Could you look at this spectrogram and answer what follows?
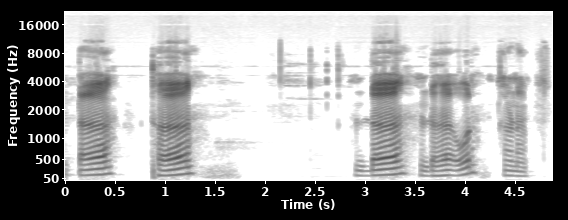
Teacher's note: मूर्धन्य, मूर्धन्य होंगे आपके ट, ठ, ड, ढ और अण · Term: मूर्धन्य व्यंजन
